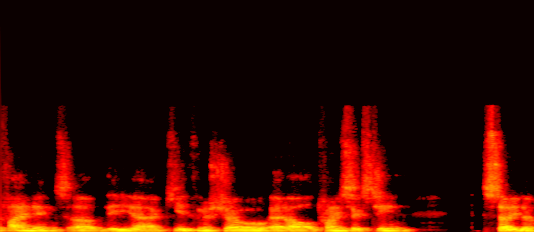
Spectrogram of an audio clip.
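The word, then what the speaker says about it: Michaud: Is it Micho?" It's French. So, Micho.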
